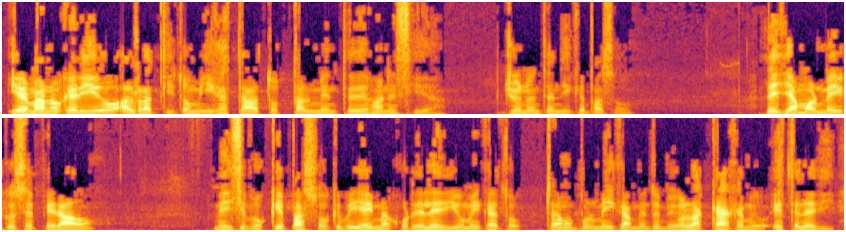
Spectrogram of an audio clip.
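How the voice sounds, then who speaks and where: A middle-aged man, a pastor preaching a sermon and telling lively stories with acted-out quotes and jokes. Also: high voice, quick pace. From Paraguay.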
